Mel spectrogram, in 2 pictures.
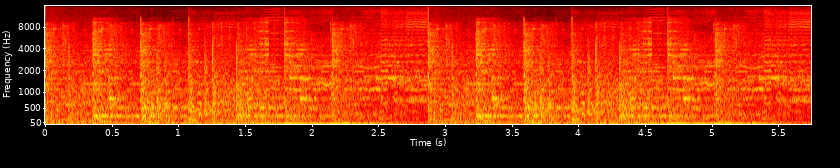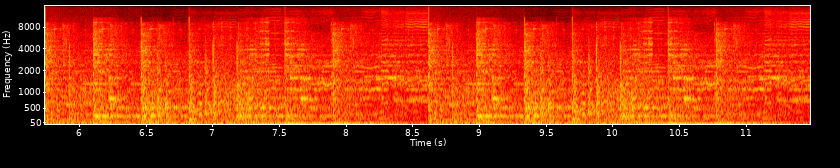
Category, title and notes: Instrument samples > Percussion
This 167bpm Drum Loop is good for composing Industrial/Electronic/Ambient songs or using as soundtrack to a sci-fi/suspense/horror indie game or short film.
Underground, Soundtrack, Samples, Dark, Drum, Loop, Weird, Loopable, Packs, Industrial, Alien, Ambient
